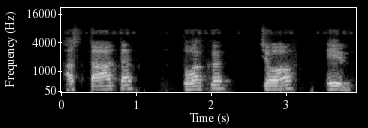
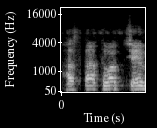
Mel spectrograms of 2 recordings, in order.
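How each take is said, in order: First: Each word is said separately and distinctly. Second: The words are run together as one. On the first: The speaker calls it right. "यहाँ पर उच्चारण होगा" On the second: The speaker calls it wrong. "नहीं होगा"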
